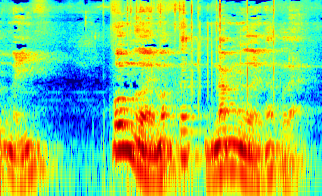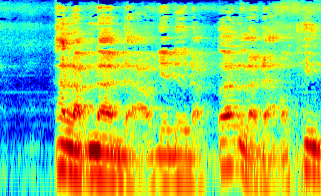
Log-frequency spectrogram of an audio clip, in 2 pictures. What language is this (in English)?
Vietnamese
